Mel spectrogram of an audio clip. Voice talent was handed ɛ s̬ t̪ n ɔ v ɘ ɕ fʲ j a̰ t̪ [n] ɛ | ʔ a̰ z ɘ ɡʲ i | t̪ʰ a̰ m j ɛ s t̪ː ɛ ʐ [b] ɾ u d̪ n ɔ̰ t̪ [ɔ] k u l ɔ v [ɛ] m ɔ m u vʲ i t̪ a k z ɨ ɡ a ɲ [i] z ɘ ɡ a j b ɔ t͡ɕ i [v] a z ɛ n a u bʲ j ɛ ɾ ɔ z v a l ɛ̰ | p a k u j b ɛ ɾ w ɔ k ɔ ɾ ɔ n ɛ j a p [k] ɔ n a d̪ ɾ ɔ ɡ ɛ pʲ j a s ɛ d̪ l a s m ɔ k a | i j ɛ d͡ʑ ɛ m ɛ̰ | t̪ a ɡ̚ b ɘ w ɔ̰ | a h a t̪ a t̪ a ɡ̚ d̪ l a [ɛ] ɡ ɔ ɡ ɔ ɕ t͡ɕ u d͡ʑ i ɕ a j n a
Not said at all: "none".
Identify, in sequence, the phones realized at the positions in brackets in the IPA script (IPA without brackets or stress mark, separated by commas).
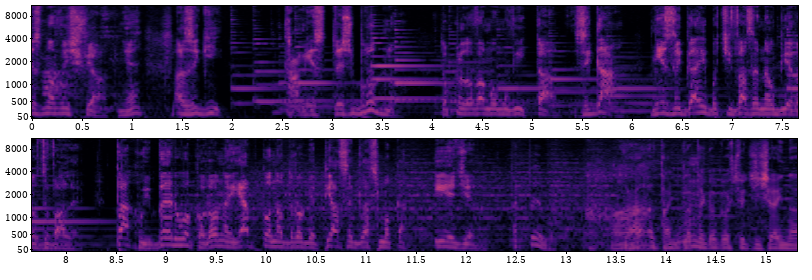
ɲ, b, ɔ, a, ɛ, v, k, ɛ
